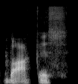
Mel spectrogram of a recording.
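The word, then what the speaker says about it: Bacchus: some bees here uh first one bakas I think it's bakus or bakas let's find out she has a little know it's bakas uh bakas BAC H us that is the Roman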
